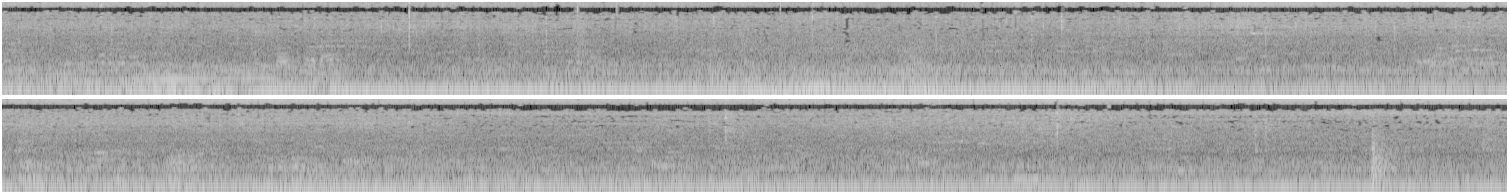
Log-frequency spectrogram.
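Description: Fish sizzling on a hot iron sizzler plate, over a steady low hum.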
